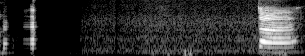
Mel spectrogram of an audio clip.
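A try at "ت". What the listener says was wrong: Again, you're making it ta. Don't this is a light letter and alif is also light. Ta. Ta.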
